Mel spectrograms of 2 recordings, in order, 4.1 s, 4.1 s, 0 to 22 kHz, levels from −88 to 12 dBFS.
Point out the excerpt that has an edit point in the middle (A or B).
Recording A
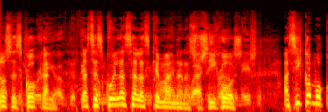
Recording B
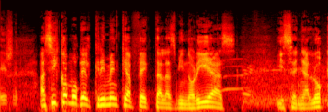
B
